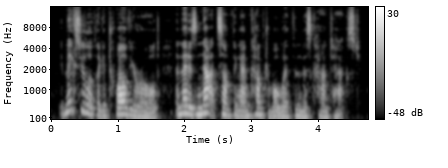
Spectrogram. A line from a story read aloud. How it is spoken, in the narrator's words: Rodney snapped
